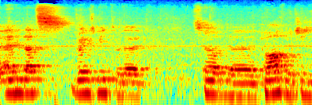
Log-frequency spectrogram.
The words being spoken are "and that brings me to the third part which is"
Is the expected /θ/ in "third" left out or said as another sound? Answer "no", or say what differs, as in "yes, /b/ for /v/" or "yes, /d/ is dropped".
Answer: yes, /s/ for /θ/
